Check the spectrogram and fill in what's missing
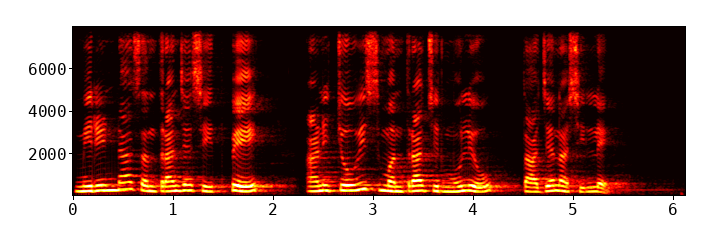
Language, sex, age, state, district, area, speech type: Goan Konkani, female, 45-60, Goa, Canacona, rural, read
